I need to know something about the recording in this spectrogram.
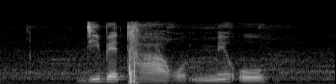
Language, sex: Southern Sotho, male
